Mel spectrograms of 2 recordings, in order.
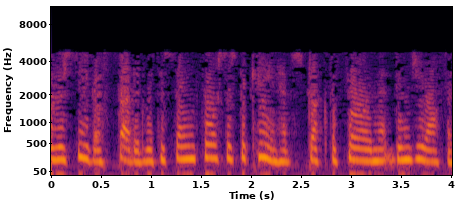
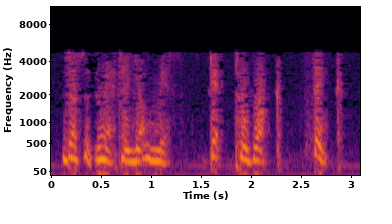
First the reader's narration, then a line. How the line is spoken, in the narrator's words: growled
